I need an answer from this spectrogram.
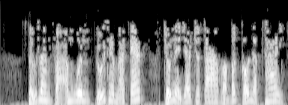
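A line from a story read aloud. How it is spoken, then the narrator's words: Loud shout. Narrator (Vietnamese): Bạc Phong Hàn hét lớn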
